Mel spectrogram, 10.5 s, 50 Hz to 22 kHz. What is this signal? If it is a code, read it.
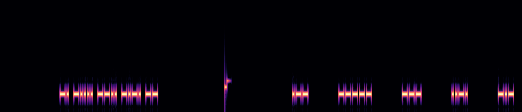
Morse code, heard as a keyed tone, about 36 wpm, spaced as for 18 wpm, 700 Hz. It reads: N6ZCM W0OFK
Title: USA Call Signs - 5 Characters - 6x Character Spacing - 35wpm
